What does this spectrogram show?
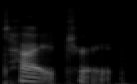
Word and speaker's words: titrate: We use the word titrate, pronounced tie trade.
